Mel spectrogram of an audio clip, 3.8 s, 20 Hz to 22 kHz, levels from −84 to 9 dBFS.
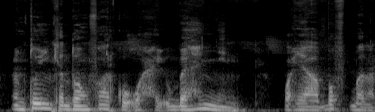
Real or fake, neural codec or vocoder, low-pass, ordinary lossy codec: fake; vocoder, 44.1 kHz, 128 mel bands every 512 samples, BigVGAN v2; none; none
